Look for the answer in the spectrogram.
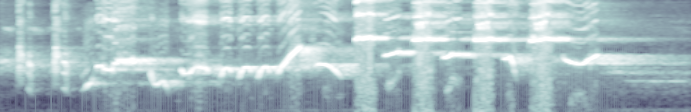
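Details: White-rumped shama, locally murai batu, delivering a continuous rich song of varied slurred whistles rising and falling, mixed with rapid loud clicking and chattering notes.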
